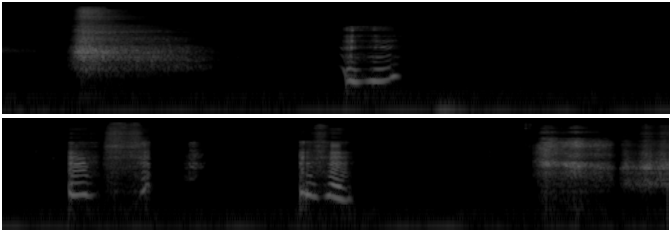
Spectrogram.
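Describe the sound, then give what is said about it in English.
A person breathing heavily while trying to get through discomfort: a few separate, quiet, breathy gasps and exhales, spaced apart by near silence. “Just trying to breathe through it.”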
